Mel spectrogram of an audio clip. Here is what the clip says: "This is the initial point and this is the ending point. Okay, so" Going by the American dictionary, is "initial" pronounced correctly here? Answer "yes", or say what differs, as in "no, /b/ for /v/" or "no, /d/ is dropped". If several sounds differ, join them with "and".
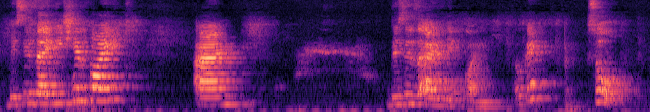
no, /n/ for /l/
